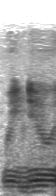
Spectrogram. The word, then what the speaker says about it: Renue: Renew is in like renew your venue.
